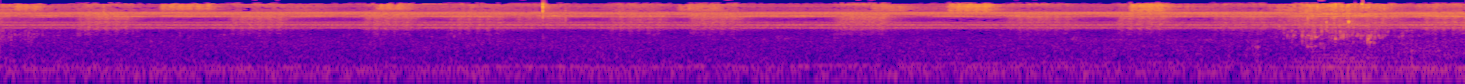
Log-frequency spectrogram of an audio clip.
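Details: Crickets calling in a North Georgia Mountains backyard near a fire pit and koi pond: continuous high trilling over steady low rumbling background, with soft pulsing beats and a scratchy noise near the end.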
